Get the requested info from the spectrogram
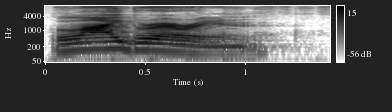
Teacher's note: Accentuation sur la deuxième syllabe.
